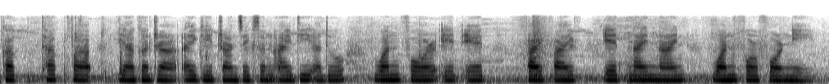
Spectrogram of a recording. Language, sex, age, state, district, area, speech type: Manipuri, female, 30-45, Manipur, Chandel, rural, read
